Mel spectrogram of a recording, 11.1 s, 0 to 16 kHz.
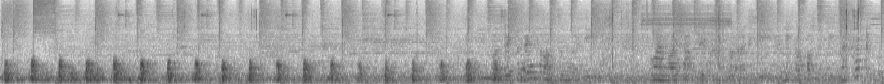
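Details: Fetal heartbeat heard for the first time at 10 weeks 2 days of a singleton pregnancy: rapid, regular whooshing beats near 176 per minute.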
